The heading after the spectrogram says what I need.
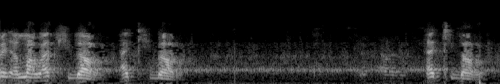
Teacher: اللحون الشائعة في الكاف، النطق بالكاف بشكل يقارب للشين، يعني مخلوطة مشوب بالشين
